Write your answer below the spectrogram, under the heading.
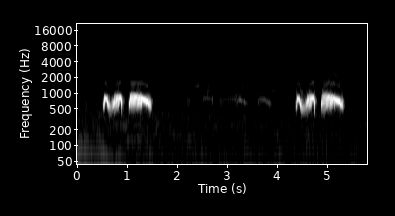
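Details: Vietnamese decoy spotted dove calling to lure and challenge wild doves: two repeated two-part coos about four seconds apart, wavering then sustained, with faint distant bird notes in the pause.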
